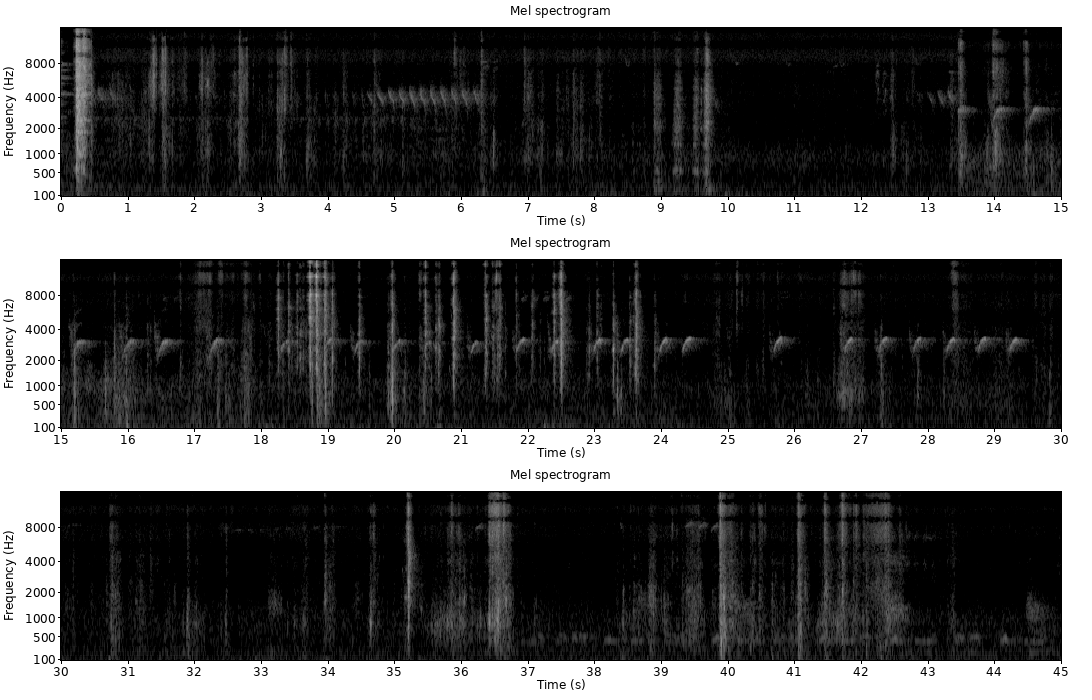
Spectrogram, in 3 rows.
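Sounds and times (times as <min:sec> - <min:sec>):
handling clicks and knocks: 0:17.3 - 0:24.2
bird calling with sharp notes: 0:18.2 - 0:24.7.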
